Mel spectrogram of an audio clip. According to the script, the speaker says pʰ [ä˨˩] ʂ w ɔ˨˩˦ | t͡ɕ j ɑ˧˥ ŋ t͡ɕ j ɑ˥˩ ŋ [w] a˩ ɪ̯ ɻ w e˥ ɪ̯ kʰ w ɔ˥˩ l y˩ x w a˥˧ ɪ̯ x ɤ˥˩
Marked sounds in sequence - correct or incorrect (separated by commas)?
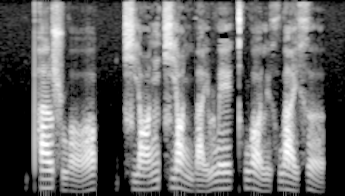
incorrect, correct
